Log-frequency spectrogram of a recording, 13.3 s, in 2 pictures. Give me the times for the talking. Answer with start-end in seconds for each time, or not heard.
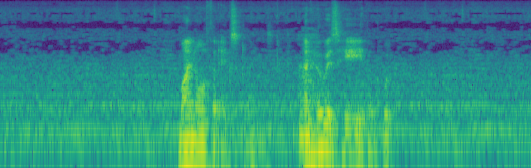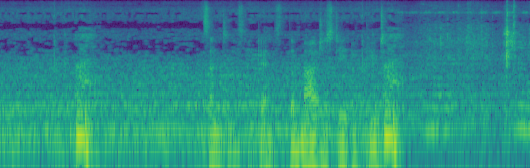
2.1-4.9, 9.2-11.6.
